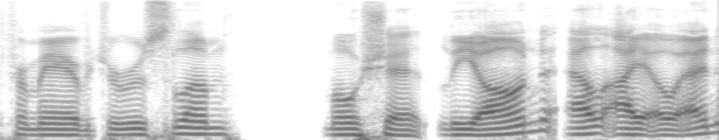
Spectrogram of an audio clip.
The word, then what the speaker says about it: Lion: other leading candidate for mayor of Jerusalem, Moshe Lion, Lion. It's pronounced Leon, and I'm unfortunately spelled Lion, in Friday's Jerusalem Post, where he's going to speak about his platform.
